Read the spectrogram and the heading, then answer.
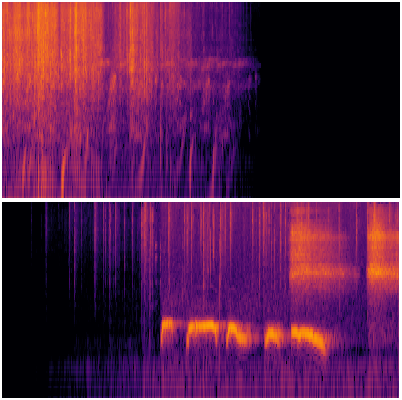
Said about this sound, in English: little bird.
